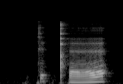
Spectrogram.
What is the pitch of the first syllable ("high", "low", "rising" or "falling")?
high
